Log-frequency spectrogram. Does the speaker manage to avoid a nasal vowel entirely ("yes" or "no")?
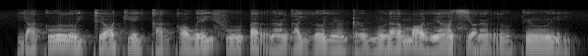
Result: no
